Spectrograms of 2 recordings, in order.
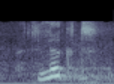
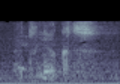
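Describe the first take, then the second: First: Said in the usual way. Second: Unvoiced "lukt", hushed; whispered relief. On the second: A narrator's reading. Storyteller as Francis crosses the border, whispering. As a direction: breathe it as a quiet relief.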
